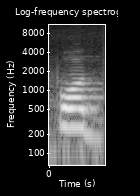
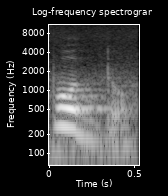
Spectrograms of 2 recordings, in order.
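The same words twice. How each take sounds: First: The first vowel is an open 'aw' sound. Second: The first vowel is a closed 'o' sound. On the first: The speaker calls it wrong. "নয়" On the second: The speaker calls it right. "বলছি পয় ওকার দয় জফলা"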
